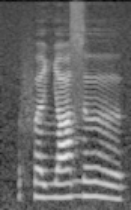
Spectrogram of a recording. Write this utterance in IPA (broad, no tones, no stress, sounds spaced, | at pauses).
f ɛ ʎ a z ɘ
